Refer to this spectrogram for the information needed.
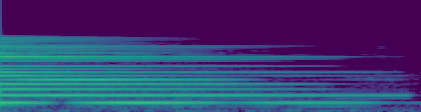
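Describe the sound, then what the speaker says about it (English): Open B string plucked on a guitar, one clear sustained note with bright overtones that rings steadily for about two seconds before being cut off, close and alone. "Open B is on the second string."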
